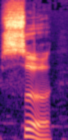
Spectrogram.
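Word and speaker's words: 四: is that in Chinese the pronunciation of the word for for su sounds very much like the word for death so that's why in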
